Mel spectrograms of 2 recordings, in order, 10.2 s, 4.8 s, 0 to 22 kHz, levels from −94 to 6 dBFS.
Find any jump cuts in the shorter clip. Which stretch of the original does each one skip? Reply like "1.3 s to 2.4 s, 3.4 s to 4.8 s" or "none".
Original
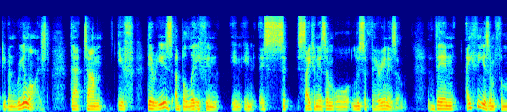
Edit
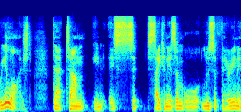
2.2 s to 4.8 s

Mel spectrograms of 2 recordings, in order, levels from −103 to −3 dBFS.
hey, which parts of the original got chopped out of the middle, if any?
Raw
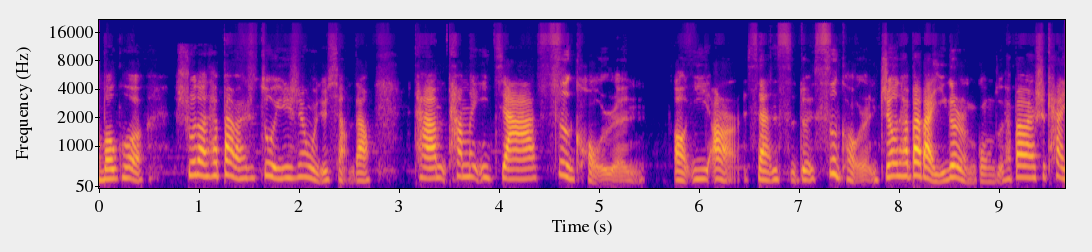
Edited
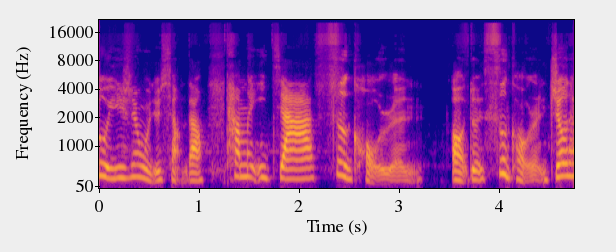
2.9 s to 3.5 s, 5.9 s to 7.0 s

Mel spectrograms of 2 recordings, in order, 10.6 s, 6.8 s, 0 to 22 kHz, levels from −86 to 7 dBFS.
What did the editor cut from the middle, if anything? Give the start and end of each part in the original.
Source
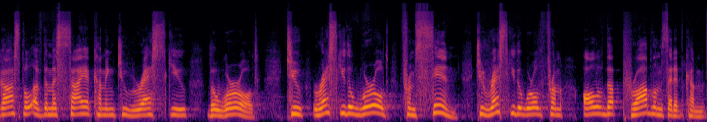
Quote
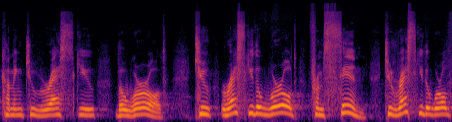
none

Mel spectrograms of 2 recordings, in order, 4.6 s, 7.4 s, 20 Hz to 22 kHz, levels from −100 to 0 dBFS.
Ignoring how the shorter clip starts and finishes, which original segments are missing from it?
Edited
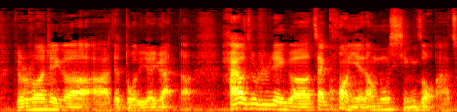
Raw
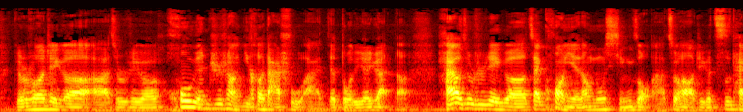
1.1 s to 3.3 s

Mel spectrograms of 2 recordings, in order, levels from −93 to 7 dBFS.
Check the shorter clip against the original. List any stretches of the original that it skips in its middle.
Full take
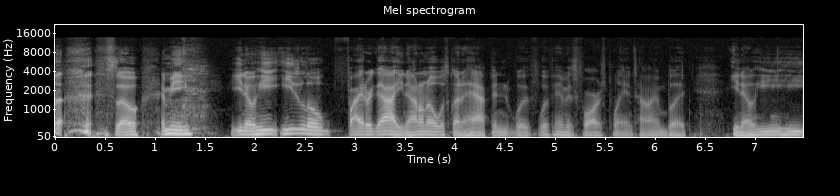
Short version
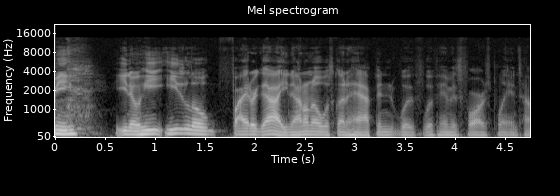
none

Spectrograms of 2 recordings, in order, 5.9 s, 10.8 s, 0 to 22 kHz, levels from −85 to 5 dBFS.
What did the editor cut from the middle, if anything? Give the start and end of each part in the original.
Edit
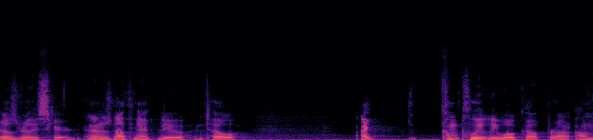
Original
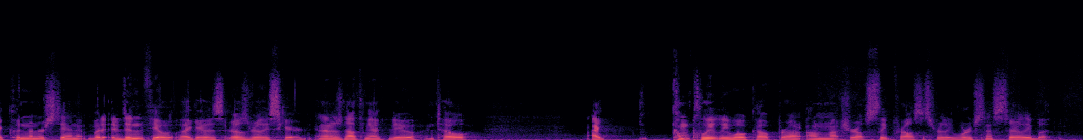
none

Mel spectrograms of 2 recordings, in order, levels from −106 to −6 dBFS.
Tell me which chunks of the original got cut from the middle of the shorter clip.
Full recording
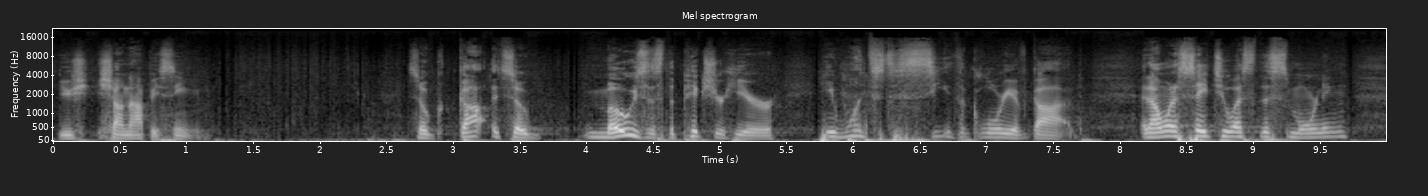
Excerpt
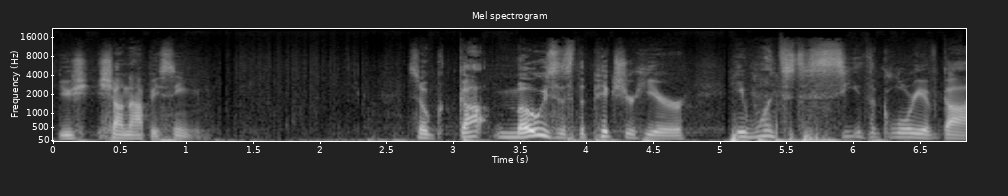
3.3 s to 3.9 s

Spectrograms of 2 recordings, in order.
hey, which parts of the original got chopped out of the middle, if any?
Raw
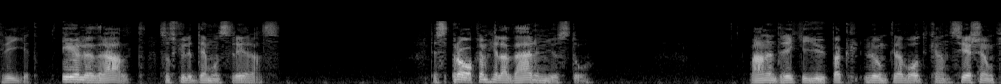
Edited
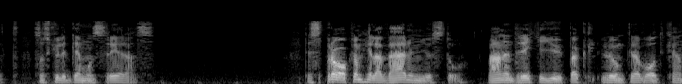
6.0 s to 7.4 s

